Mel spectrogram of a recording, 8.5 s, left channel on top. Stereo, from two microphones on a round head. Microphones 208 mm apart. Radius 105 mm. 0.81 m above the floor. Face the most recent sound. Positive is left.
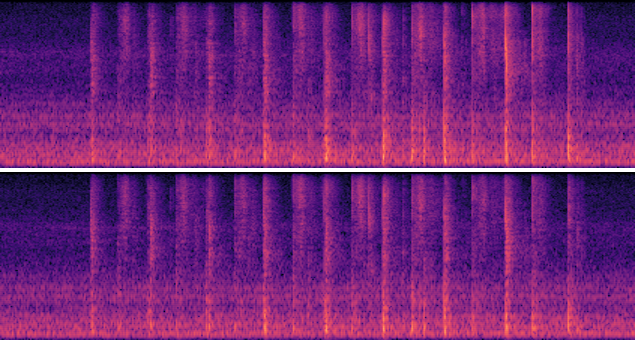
turn(degrees=45)  # may be behind; listen again after turning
